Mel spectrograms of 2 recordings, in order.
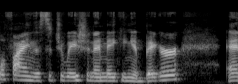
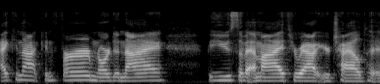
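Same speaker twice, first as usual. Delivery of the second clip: usual speaking voice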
